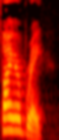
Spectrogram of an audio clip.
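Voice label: "firebreak", English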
